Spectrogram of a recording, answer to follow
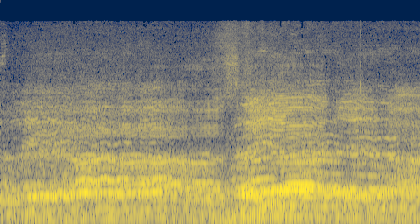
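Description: Slow, melodic male chanting of Arabic devotional verses (salawat, blessings on the Prophet), with long wavering notes.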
